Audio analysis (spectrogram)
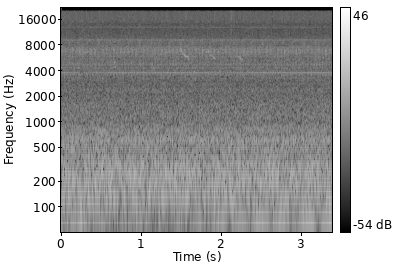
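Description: A Saab 340 turboprop airplane in a flight simulator game rolls out after landing, its propeller engines producing a steady, loud, even drone throughout.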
